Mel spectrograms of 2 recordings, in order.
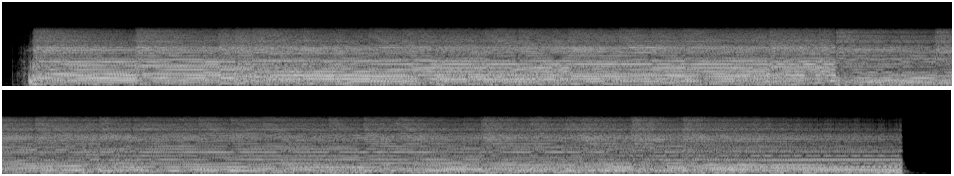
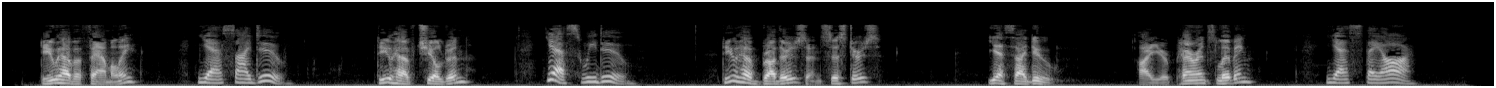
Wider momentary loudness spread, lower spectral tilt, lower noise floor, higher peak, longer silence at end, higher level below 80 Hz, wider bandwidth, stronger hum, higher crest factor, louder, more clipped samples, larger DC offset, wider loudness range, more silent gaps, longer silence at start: second, 5 LU vs 15 LU; about the same, -6.5 dB/octave vs -5.5 dB/octave; second, -40 dBFS vs -51 dBFS; second, -8 dBFS vs -2 dBFS; second, 0.5 s vs 0.8 s; first, -38 dBFS vs -44 dBFS; second, 6.6 kHz vs 7.4 kHz; neither; second, 12 dB vs 18 dB; about the same, -19 LUFS vs -19 LUFS; neither; neither; about the same, 4 LU vs 3 LU; neither; second, 0.2 s vs 0.4 s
